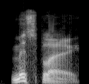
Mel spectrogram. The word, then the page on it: misplay: British English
